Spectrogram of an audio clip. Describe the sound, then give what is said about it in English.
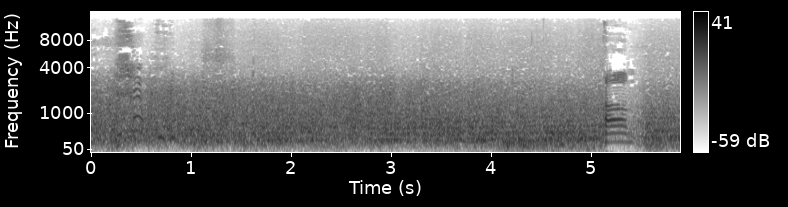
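Strong wind roars at sea during a powered boat race in tough weather, a loud, steady, dense rush that barely lets up for the whole stretch. “The weather has been really tough today. Now it's really blowing hard”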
